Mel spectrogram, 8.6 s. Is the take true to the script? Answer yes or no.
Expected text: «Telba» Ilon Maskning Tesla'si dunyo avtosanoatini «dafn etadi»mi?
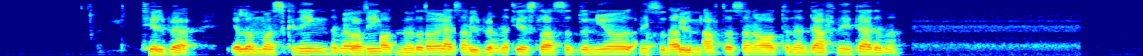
no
